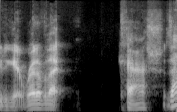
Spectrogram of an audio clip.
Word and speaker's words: cache: I opened Patreon back up, so in order for you to get rid of that cache, is that how you pronounce it? Yep, cash.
